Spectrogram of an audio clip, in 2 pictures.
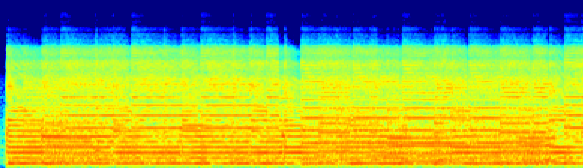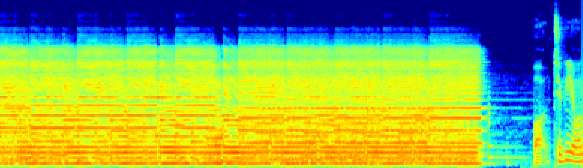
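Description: Sustained distorted chording on a Greco Les Paul electric guitar plays loud and steady in a riff for about fourteen seconds, then stops abruptly with a short decaying tail.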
